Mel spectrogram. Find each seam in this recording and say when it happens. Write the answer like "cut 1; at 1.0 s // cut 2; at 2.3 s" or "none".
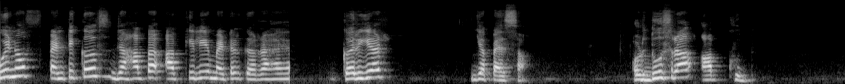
cut 1; at 2.9 s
